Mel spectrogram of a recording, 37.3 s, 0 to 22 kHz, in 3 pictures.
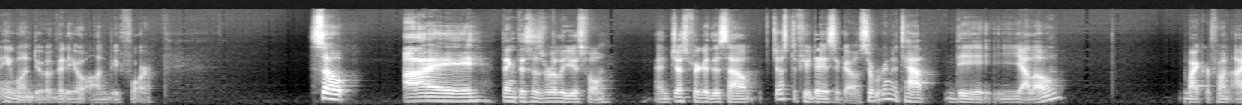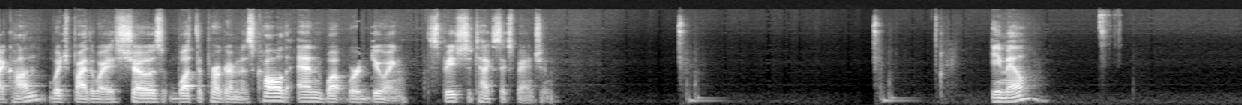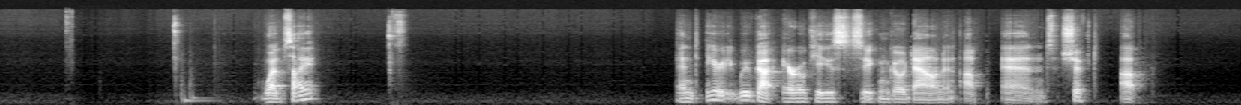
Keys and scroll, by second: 19.1 alt+F2, 23.1-23.9 typing, 25.1 typing, 25.6 Return, 26.5 alt+F2, 28.7 space, 28.7 m, 32.1 Down, 32.8 Up, 33.8 Left, 34.2 Down, 35.7 shift+Up, 36.1 shift+Up.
